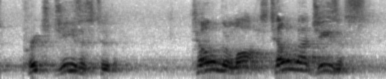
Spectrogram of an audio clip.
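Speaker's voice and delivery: loud, rising exhortation; urgent command. Acted. Guide telling a visitor to preach to monks, urgent. Indian man urging him to preach.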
